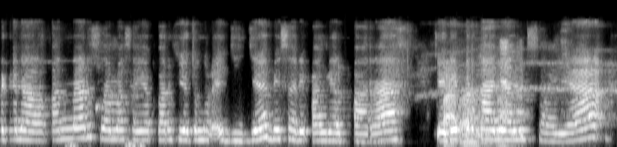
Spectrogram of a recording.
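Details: Adult woman speaking; normal voice.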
